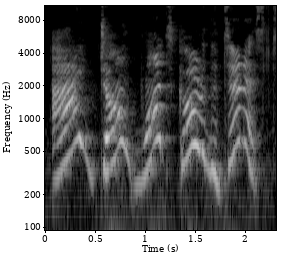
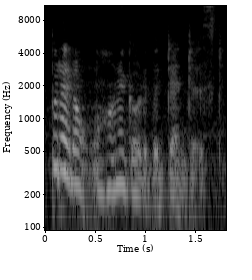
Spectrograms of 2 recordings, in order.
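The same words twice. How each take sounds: First: Higher, louder stubborn whine; much higher and louder sulky refusal; whiny refusal. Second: Lightly voiced old grandpa, softer; a hint of a grumbling grandpa. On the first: Acted. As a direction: dig in, whining no. Child refusing dentist. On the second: Grandpa refusing dentist.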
